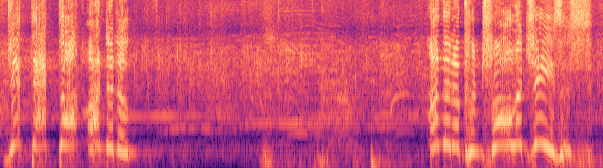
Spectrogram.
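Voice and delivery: loud, rising preacher calling to the crowd; full-force preaching. Acted. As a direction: preach it hard and loud to the congregation.

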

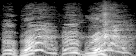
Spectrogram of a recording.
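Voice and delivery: loud, high gasping dog yelps; goofy cartoon dog barking out words; Scooby-Doo. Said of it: "maybe not Scooby-Doo, 'cause they'd be like".

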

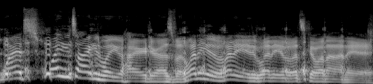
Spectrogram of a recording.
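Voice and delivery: high, laughing disbelief; surprised. Real, not acted. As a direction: blurt out amazed questions. Astonished by hired husband answer.

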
